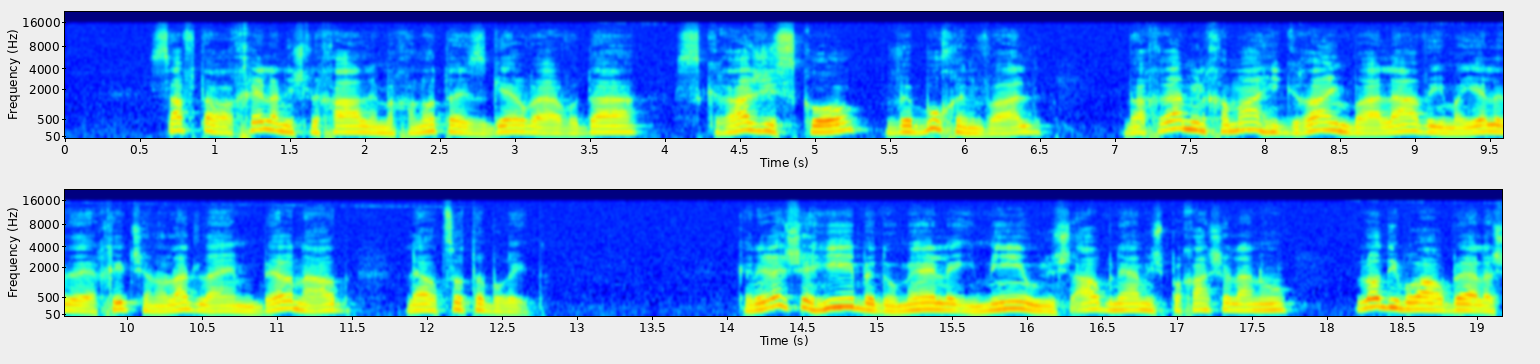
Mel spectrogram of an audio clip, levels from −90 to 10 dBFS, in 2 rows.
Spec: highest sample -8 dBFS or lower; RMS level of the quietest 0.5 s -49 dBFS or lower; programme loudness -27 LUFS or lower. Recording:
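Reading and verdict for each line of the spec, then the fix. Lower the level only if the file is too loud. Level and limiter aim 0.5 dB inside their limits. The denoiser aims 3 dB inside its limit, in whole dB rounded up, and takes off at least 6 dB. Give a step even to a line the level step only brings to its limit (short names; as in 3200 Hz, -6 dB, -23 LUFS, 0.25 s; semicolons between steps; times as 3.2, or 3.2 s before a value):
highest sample -9.5 dBFS: OK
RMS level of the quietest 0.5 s -57 dBFS: OK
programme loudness -25.0 LUFS: fail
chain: gain -2.5 dB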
